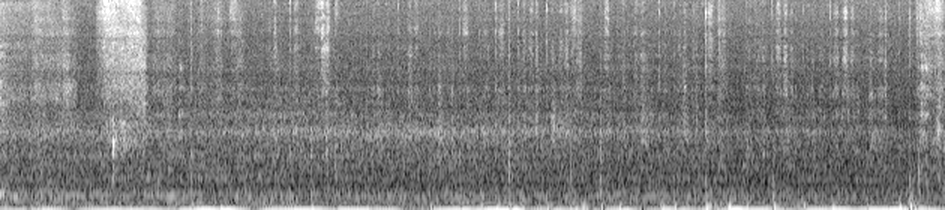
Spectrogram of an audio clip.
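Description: Pen scratching on paper during an engineering lecture, steady soft writing strokes continuing for several seconds at close range over a low room hum.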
